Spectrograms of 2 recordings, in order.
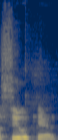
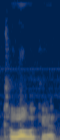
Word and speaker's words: coelacanth: it's based on a coelacanth or coelacanth, as I always pronounce it, Oh wow, it turns blue.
